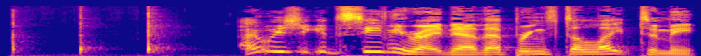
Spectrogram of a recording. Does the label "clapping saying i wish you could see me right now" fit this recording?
Yes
